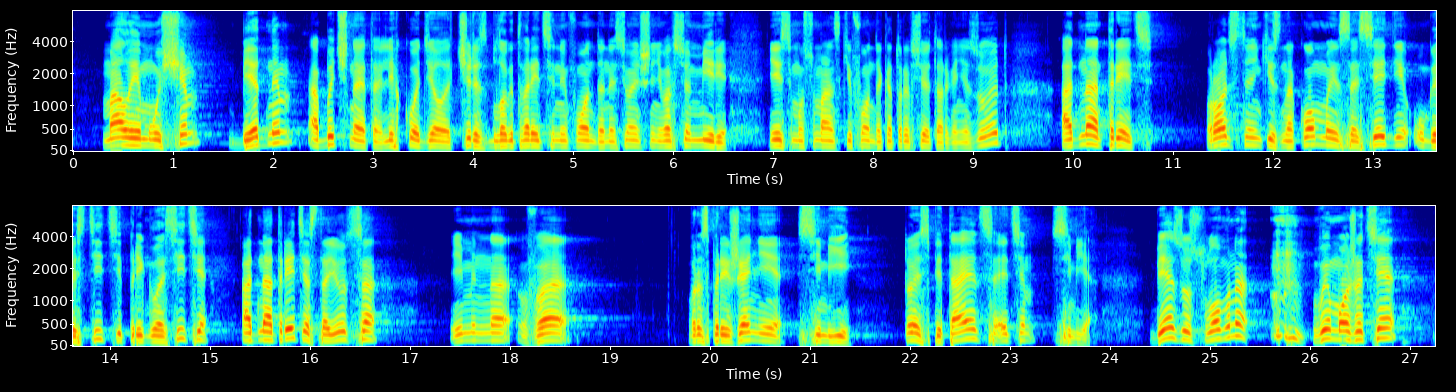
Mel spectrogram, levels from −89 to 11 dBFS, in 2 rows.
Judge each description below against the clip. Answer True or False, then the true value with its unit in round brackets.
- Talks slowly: True (100 wpm)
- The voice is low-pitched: False (150 Hz)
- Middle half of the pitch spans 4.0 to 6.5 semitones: True (4.8 semitones)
